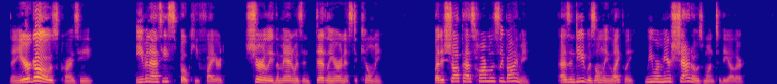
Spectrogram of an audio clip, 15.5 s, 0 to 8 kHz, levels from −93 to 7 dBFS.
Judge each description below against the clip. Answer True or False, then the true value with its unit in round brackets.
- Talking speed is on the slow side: False (160 wpm)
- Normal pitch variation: False (8.2 semitones)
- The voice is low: False (225 Hz)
